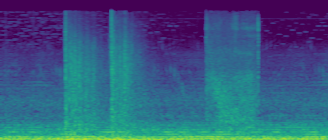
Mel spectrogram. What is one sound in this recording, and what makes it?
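A revolver fires loud shots.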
